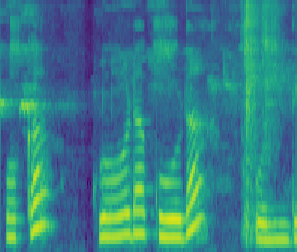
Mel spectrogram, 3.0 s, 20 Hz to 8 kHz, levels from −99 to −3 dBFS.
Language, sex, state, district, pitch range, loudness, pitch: Telugu, female, Andhra Pradesh, Annamaya, 210-310 Hz, -16 LUFS, 220 Hz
